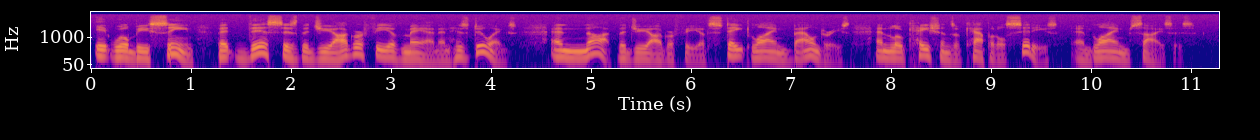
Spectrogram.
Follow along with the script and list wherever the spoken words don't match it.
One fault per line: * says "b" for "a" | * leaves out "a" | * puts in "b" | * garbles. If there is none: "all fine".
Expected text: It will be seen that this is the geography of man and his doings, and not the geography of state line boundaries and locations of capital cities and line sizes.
all fine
